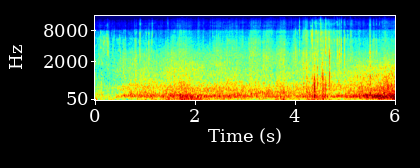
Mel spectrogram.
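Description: Sea surf rushing steadily onto the shore, swelling louder near the end as a wave comes in.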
